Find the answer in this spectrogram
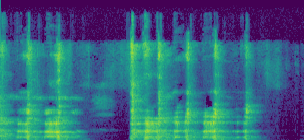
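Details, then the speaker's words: A doctor imitates multiple small, repeated, shallow bouts of cough, as in pneumonia or pulmonary fibrosis where pain prevents a deep breath; also called classical for pulmonary oedema. "तो उसमें क्या multiple small और repeated bouts ऑ ी कफ इसको बोलते हैं इसको हम डिमेट ऐसे करेंगे"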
